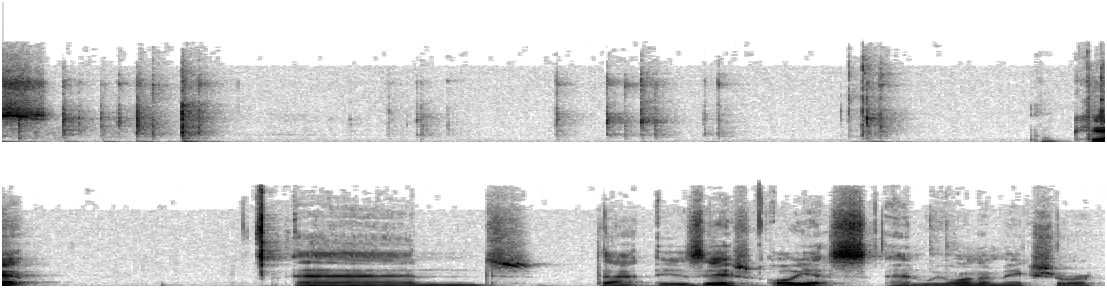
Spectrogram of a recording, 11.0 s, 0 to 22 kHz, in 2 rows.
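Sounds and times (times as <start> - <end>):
computer keyboard keystrokes: 0.0 - 1.1, 1.9 - 4.6.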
